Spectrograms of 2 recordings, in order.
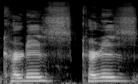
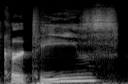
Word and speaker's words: Curtiz: And I called him Curtiz, and people online were like, it's Curtiz. And so now that's seared into my brain how to pronounce his last name.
